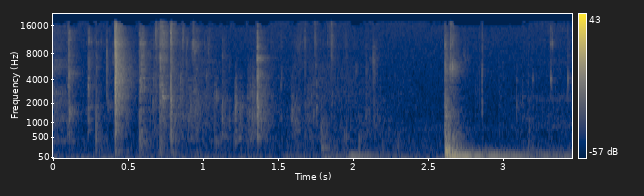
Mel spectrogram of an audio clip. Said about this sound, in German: sorry, ich habe äh, hab Wasser getrunken.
